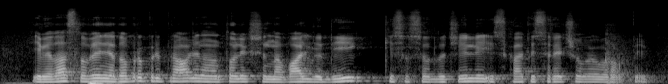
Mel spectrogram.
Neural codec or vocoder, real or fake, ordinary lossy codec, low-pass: codec, 44.1 kHz, 7.8 kbps, Pupu-Codec; fake; none; 14.4 kHz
